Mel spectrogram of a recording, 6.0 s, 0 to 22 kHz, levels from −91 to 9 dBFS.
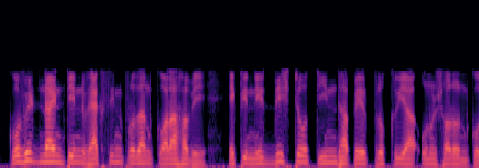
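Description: Nothing technically wrong can be heard anywhere in this speech recording, which comes across as a continuous, stable signal without any fault to point to.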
